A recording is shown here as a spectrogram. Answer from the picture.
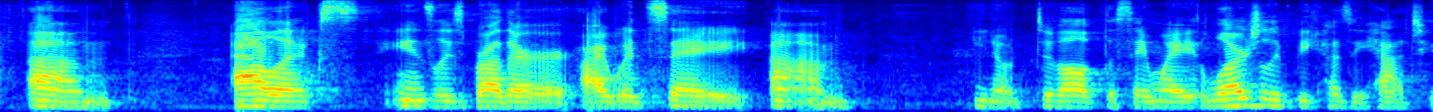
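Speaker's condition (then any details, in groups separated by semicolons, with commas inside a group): No condition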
